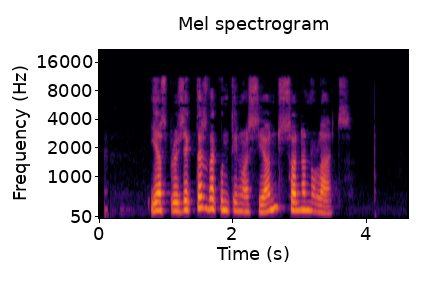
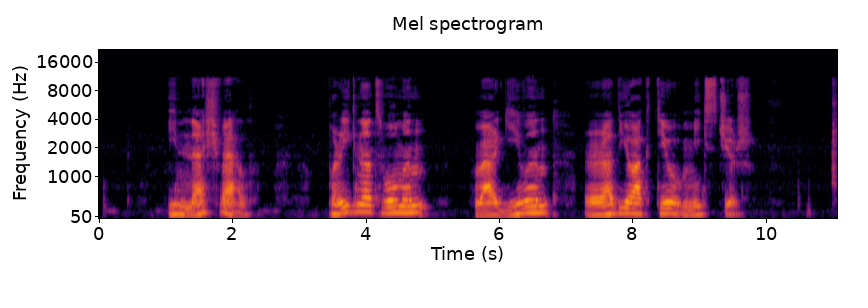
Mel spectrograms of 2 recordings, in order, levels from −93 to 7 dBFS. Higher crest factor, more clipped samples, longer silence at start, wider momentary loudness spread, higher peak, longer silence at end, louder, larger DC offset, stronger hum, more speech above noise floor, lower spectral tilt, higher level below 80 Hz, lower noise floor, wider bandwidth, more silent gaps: about the same, 20 dB vs 18 dB; neither; second, 0.75 s vs 1.05 s; second, 8 LU vs 13 LU; about the same, -6 dBFS vs -8 dBFS; first, 0.95 s vs 0.05 s; about the same, -24 LUFS vs -25 LUFS; neither; neither; second, 45 dB vs 49 dB; about the same, -6 dB/octave vs -6.5 dB/octave; second, -76 dBFS vs -54 dBFS; second, -68 dBFS vs -73 dBFS; about the same, 11.5 kHz vs 11.5 kHz; neither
